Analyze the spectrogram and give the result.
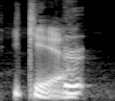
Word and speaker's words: IKEA: I say it like they say it on the ad. IKEA. It's really interesting. There's an ad in the UK and it's narrated by a Swedish person and they say it more like IKEA.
